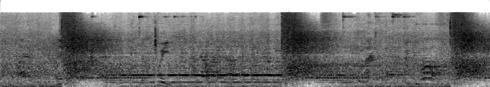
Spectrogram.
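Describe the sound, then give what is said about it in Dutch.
Three loud, sharp gunshots fired at a shooting range ring out a few seconds apart, each cracking sharply and then fading, with people talking quietly in the background between shots. “Het is gewoon het, het, is het gevoel dat je echt met kogels en, en dat maakt zoveel lawaai.”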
